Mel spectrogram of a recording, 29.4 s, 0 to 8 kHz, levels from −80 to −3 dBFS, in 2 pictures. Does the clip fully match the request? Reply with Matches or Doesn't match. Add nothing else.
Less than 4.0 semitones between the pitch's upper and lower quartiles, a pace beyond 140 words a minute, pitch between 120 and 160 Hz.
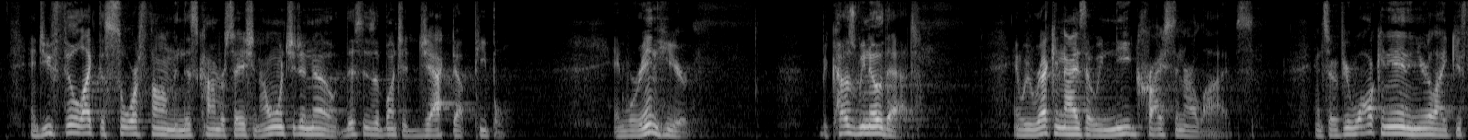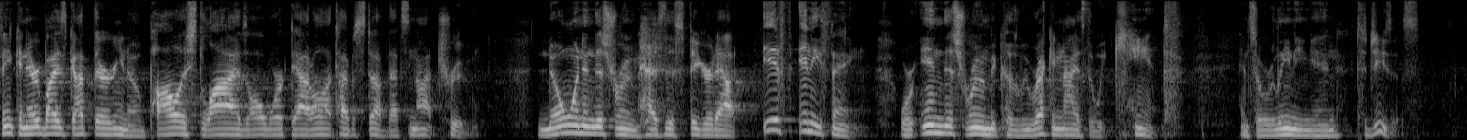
Matches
